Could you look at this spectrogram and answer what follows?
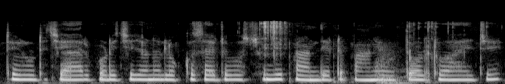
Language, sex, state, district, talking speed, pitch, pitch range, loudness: Odia, female, Odisha, Nuapada, 165 wpm, 220 Hz, 210-230 Hz, -16 LUFS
